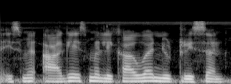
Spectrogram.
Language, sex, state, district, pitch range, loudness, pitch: Hindi, male, Jharkhand, Deoghar, 130-150 Hz, -13 LUFS, 140 Hz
